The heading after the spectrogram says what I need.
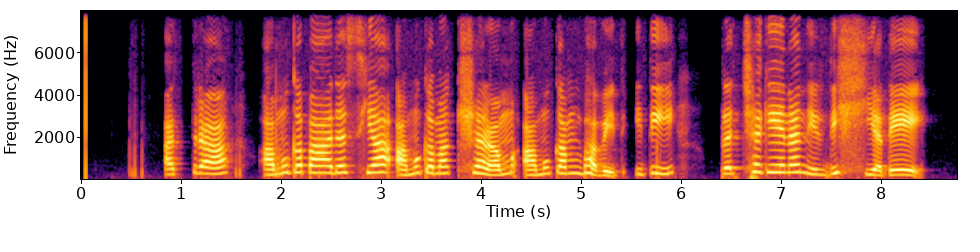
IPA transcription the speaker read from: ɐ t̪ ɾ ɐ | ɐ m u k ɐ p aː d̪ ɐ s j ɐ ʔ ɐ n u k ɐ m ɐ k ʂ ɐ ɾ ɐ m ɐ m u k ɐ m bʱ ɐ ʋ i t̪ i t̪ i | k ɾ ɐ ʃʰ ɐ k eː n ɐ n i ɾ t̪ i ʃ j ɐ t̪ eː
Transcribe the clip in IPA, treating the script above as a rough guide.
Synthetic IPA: ɐ t̪ ɾ ɐ | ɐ m u k ɐ p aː d̪ ɐ s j ɐ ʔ ɐ m u k ɐ m ɐ k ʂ ɐ ɾ ɐ m ɐ m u k ɐ m bʱ ɐ ʋ i t̪ i t̪ i | p ɾ ɐ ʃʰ ɐ k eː n ɐ n i ɾ d̪ i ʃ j ɐ t̪ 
